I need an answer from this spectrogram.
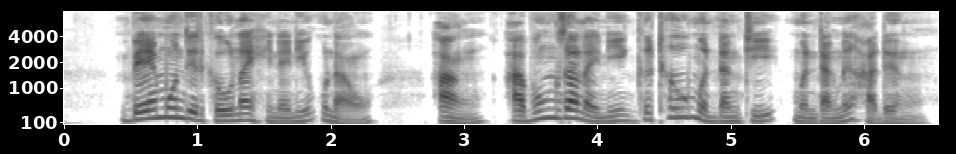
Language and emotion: Bodo, happy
